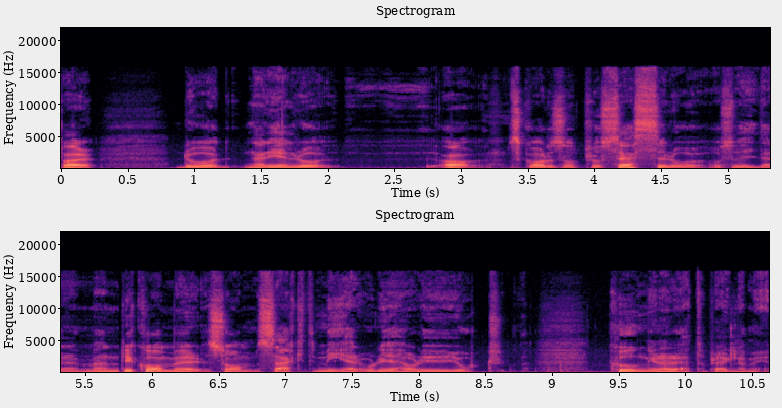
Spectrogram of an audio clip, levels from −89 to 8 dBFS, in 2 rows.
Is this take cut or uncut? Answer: cut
